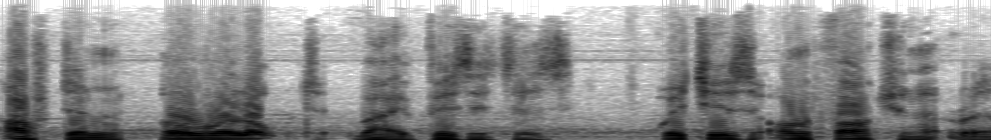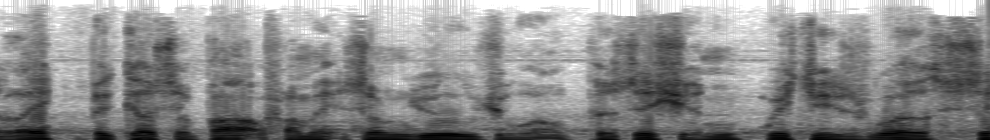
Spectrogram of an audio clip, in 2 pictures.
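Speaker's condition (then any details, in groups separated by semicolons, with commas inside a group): Motor neuron disease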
